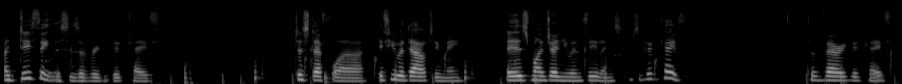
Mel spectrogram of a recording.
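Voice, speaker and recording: A woman's voice: on the low side, normal speed, pauses often. A woman giving casual let's play commentary, chatting and musing aloud in a self-deprecating way. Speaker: gaming YouTuber, host of a let's play series.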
